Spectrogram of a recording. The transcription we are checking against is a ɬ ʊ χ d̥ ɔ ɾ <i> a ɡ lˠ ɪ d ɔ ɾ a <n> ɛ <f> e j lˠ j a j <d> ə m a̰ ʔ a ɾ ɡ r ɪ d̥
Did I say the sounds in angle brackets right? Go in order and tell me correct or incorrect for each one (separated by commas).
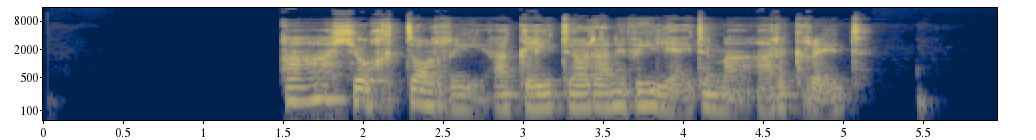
correct, correct, incorrect, correct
